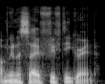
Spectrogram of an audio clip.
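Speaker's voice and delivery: ordinary talk, nothing marked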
